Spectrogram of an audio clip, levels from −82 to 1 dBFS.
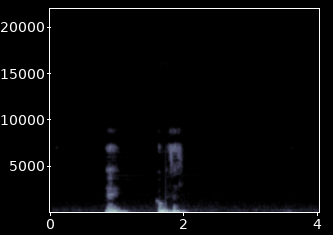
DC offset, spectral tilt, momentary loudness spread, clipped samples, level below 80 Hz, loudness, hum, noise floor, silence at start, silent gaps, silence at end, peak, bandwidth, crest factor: under 0.1%; -7 dB/octave; 20 LU; under 0.1%; -66 dBFS; -29 LUFS; none; -67 dBFS; 0.85 s; none; 2 s; -14 dBFS; 9.2 kHz; 18 dB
